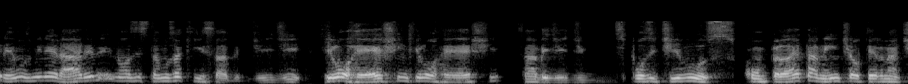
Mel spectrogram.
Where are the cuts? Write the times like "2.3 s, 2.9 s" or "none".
2.5 s, 3.1 s, 5.1 s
